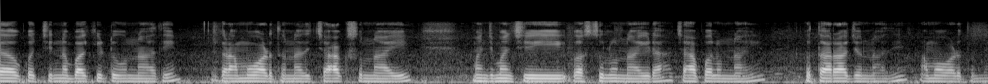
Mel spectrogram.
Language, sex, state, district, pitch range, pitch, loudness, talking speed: Telugu, male, Telangana, Karimnagar, 135-145 Hz, 140 Hz, -17 LUFS, 110 wpm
